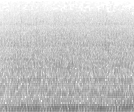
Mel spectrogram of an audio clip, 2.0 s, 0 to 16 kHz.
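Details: Polaris Sportsman 700 ATV idling warm after a radiator swap; thermostat open at about 163°F, coolant circulating, not overheating. Even, steady low chugging with a smooth regular pulse, no ticks or knocks; healthy idle.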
